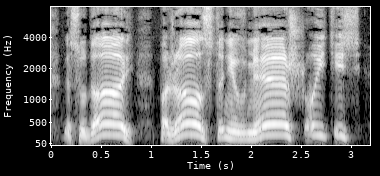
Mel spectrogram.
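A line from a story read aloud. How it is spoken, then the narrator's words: Two voices yelling. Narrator (Russian): Бургомистр и прокурор на два голоса заорали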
